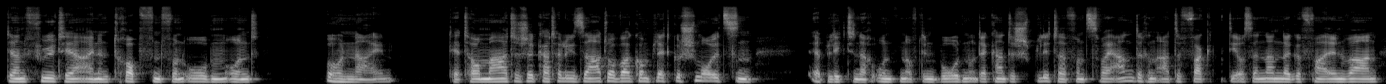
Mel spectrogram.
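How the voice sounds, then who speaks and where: A man narrating a short story aloud in a calm, measured way. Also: medium pitch, creaky.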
